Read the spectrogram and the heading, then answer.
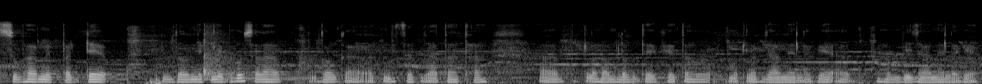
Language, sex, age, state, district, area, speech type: Hindi, male, 18-30, Bihar, Madhepura, rural, spontaneous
